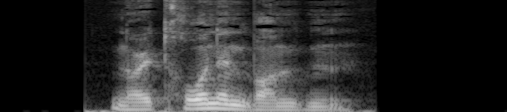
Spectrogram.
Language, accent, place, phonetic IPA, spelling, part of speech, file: German, Germany, Berlin, [nɔɪ̯ˈtʁoːnənˌbɔmbn̩], Neutronenbomben, noun, De-Neutronenbomben.ogg
- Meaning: plural of Neutronenbombe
